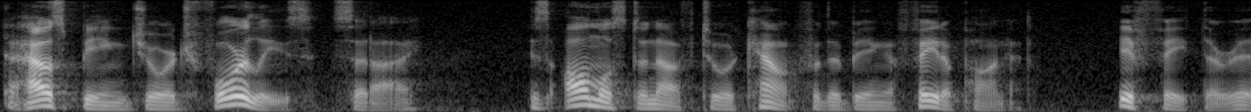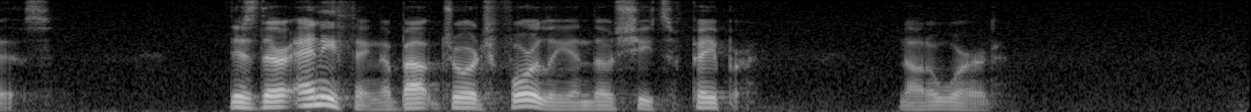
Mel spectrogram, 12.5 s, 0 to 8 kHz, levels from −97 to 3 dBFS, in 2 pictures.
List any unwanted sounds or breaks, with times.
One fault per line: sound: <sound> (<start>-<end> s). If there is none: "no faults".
no faults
